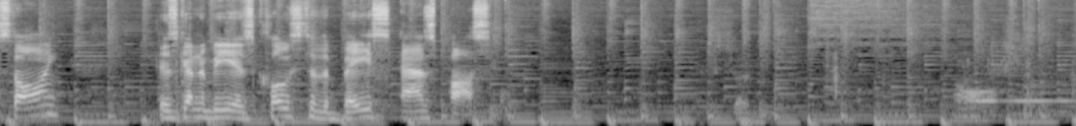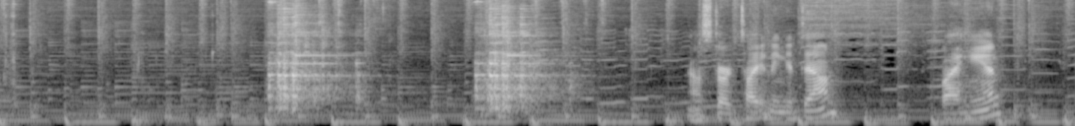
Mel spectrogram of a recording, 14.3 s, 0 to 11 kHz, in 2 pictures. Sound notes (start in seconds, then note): 3.6 upbeat rodeo music; 10.3 metal clanking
